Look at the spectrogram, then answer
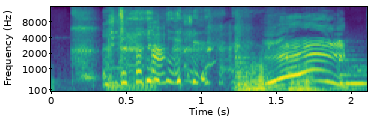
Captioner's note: laughing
